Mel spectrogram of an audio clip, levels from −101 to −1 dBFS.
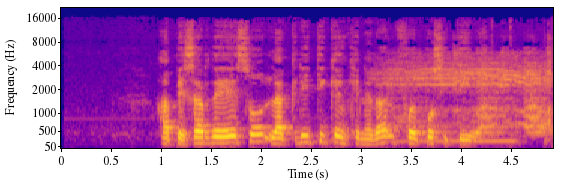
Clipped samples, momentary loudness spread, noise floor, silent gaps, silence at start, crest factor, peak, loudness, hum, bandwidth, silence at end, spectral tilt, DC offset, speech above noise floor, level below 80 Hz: under 0.1%; 10 LU; -59 dBFS; none; 1 s; 16 dB; -2 dBFS; -17 LUFS; none; 15.5 kHz; 0 s; -4 dB/octave; under 0.1%; 43 dB; -62 dBFS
